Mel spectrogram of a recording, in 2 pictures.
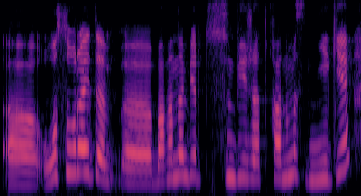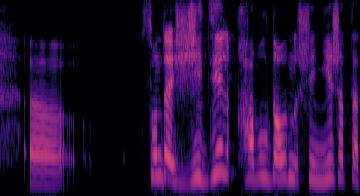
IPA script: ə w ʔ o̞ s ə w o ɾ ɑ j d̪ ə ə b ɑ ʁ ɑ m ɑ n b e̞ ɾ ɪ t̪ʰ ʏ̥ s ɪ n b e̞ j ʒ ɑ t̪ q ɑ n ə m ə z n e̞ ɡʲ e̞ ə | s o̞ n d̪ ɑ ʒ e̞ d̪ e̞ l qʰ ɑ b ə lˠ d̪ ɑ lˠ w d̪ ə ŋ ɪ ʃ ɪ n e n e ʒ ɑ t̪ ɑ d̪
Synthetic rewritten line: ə w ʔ o̞ s ə w o ɾ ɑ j d̪ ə ə b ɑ ʁ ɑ n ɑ n b e̞ ɾ ɪ t̪ʰ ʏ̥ s ɪ n b e̞ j ʒ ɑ t̪ q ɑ n ə m ə z n e̞ ɡʲ e̞ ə | s o̞ n d̪ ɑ ʒ e̞ d̪ e̞ l qʰ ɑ b ə lˠ d̪ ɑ w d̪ ə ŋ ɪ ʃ ɪ n e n e ʒ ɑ t̪ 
